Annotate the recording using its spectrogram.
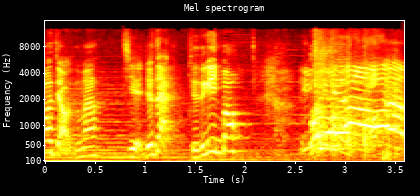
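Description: A young woman speaks tearfully, close by.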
